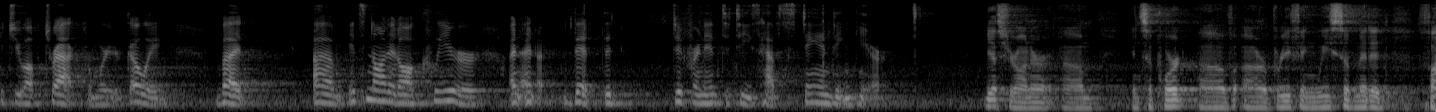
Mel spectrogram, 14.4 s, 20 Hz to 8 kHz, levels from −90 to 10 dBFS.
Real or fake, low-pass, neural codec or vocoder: real; 7.2 kHz; none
